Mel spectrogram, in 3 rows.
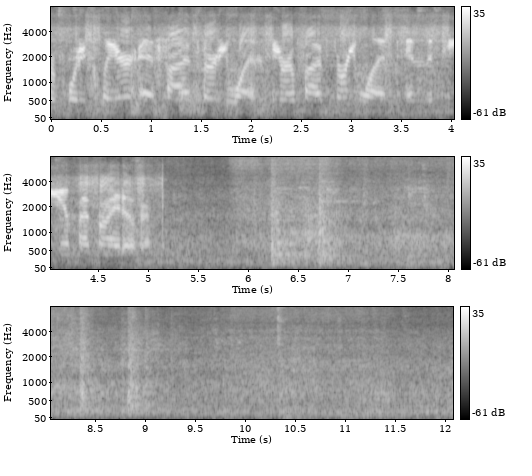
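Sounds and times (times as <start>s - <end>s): steel wheels rumbling on rail: 0.0s - 12.0s
train wheel clacks: 5.8s - 11.8s.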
